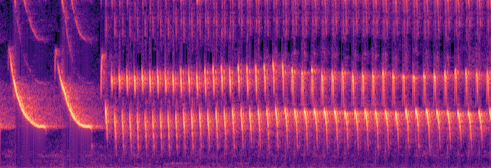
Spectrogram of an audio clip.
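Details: Canary song opening with two loud swooping whistles, followed by a long fast pulsing trill held at a high even pitch.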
